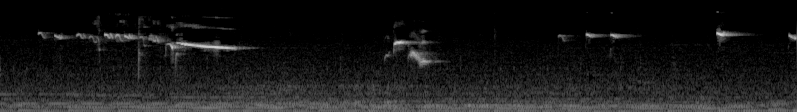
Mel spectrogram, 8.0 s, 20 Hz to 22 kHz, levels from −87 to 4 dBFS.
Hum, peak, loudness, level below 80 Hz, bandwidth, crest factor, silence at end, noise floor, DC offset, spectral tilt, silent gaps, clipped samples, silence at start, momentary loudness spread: none; -6 dBFS; -18 LUFS; -56 dBFS; 15 kHz; 20 dB; 0 s; -50 dBFS; under 0.1%; 2 dB/octave; none; under 0.1%; 0.4 s; 23 LU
